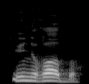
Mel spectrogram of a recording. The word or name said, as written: une robe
